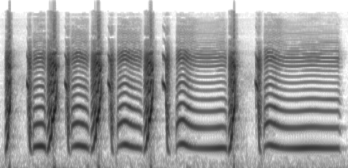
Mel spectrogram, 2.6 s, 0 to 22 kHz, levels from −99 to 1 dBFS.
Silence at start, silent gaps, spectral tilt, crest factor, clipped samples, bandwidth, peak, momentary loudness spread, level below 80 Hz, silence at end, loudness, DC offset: 0.05 s; none; 2.5 dB/octave; 16 dB; under 0.1%; over 20 kHz; 0 dBFS; 9 LU; -52 dBFS; 0.05 s; -14 LUFS; under 0.1%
